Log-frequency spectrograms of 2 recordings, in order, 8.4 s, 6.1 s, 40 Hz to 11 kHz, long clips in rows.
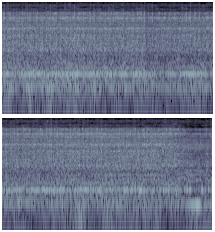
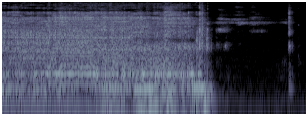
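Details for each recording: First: Husqvarna 128L string trimmer, after new fuel lines and a new metering diaphragm replaced a stiff one that caused bogging, runs with a steady high two-stroke buzz, even and free of bogging or surging. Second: Husqvarna 128L string trimmer after new fuel lines; it was boggy and inconsistent under carburetor adjustments, slightly richened. Uneven high-speed buzz that sags and dies after about four seconds. Running lean from a metering diaphragm found rock-hard.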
